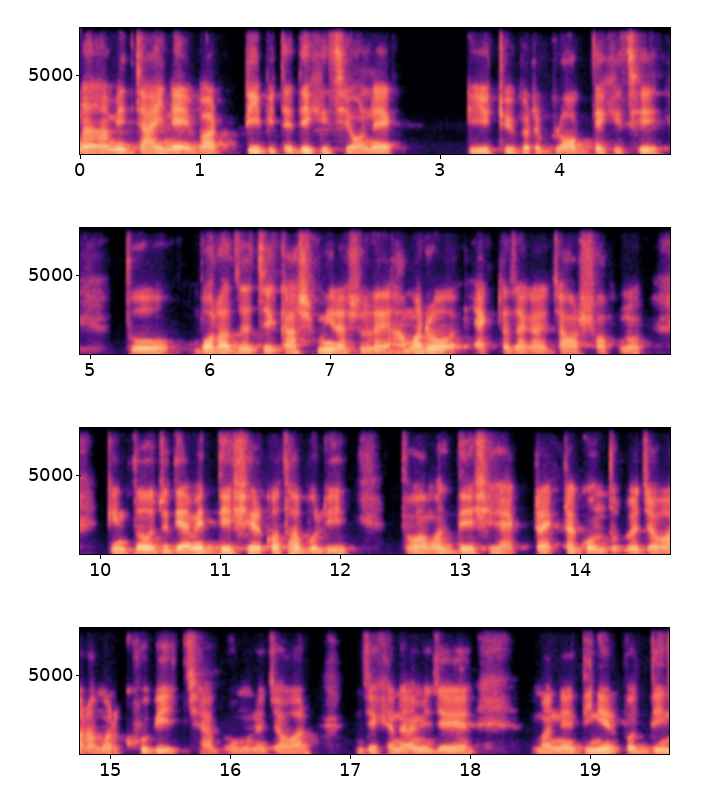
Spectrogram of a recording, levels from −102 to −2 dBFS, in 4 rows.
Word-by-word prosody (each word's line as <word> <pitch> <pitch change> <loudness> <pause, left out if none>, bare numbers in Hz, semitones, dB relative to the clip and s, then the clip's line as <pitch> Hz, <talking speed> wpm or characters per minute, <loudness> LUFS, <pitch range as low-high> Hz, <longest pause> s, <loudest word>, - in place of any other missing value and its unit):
না 190 - +5
আমি 180 +3 +4
যাই 135 0 +4
নাই 165 - +7
বাট 115 0 +3 0.2
টিভিতে 125 0 +1
দেখেছি 125 +1 +1
অনেক 115 0 +2 0.7
YouTuber 115 0 -1
এর 115 - -6
vlog 105 +3 0 0.2
দেখেছি। 120 +1 -1 0.6
তো - - -2 0.6
বলা 130 +3 +6
যায় 155 -1 0
যে - - +2
কাশ্মীর 150 +4 +2
আসলে 145 -1 -1 0.2
আমারও 130 +6 +4 0.4
একটা - - -6
জায়গায় 115 -1 -1
যাওয়ার 110 0 -1
স্বপ্ন। 110 0 -7 0.6
কিন্তু 165 +1 +1 0.2
যদি 150 +1 +2
আমি 155 +2 +7 0.2
দেশের 160 +7 +4
কথা 150 +1 +1
বলি, 110 -3 0 0.5
তো - - -12
আমার 130 +2 +1 0.2
দেশে 125 +5 +1 0.2
একটা - - -6
একটা 150 - -1
গন্তব্যে 130 +1 -1
যাওয়ার 130 -1 +1
আমার 125 0 -4
খুবই 135 0 -1
ইচ্ছা, 255 - -8
ভ্রমণে 110 0 -7
যাওয়ার। 110 +5 -2 0.5
যেখানে 120 -1 -3
আমি 115 -1 0
যেয়ে 115 0 +3 0.7
মানে 105 0 0 0.2
দিনের 120 -1 +4
পর 115 - -1 0.2
দিন 120 0 +2
125 Hz, 145 wpm, -18 LUFS, 115-140 Hz, 0.7 s, নাই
